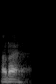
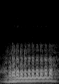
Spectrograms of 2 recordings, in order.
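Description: First: The R is a single quick flap. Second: The R is a rolled trill. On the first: "Otherwise, it's a R, R, R, just like in a word like matador" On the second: "at the beginning or end of a word, it's a R like that"

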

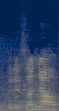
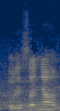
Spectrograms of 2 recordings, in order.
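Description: The two takes are said the same way.

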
